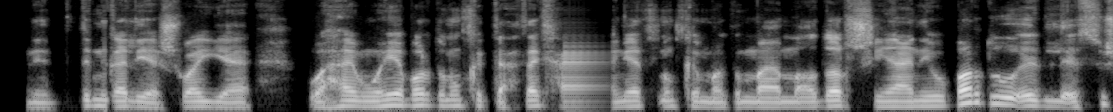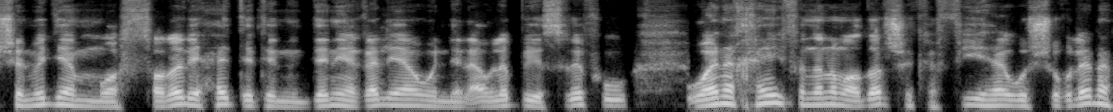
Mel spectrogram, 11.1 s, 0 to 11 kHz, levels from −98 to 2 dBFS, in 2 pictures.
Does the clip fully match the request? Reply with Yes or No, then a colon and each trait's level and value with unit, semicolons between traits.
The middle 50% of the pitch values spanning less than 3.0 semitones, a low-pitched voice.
No: average, 4.0 semitones; low, 125 Hz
